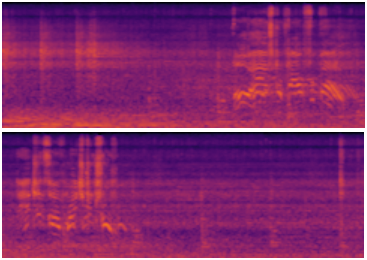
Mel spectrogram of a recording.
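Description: Water laps gently around a ship's hull.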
